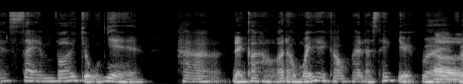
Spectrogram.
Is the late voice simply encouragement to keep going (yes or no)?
no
